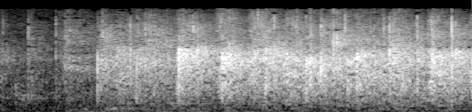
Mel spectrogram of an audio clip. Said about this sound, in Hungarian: Sokkal tovább kell tapsolnotok, mert nagyon messziről jön.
